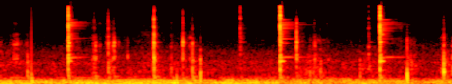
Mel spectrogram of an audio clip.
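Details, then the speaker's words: Drum brake adjuster star wheel turned outward to expand the shoes after the adjuster lever, pushed too far forward, was repositioned; sharp single clicks about once a second as the lever ratchets and locks the wheel in place; normal adjuster clicks. "You hear the clicks? You want to make sure it's clicking properly, because then it locks it in that position."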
